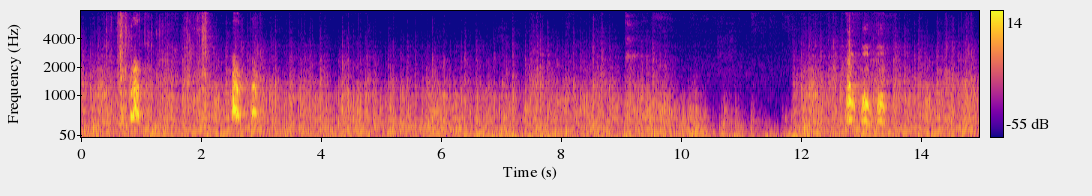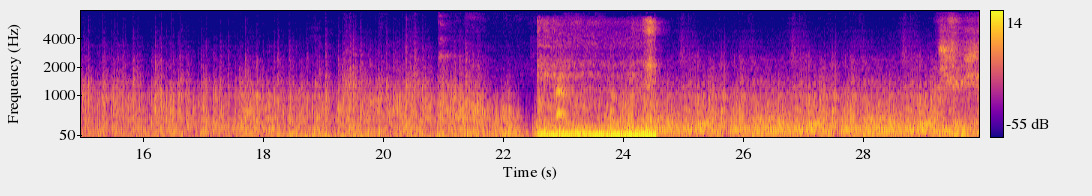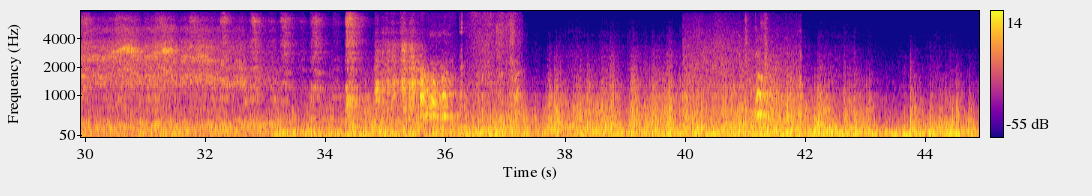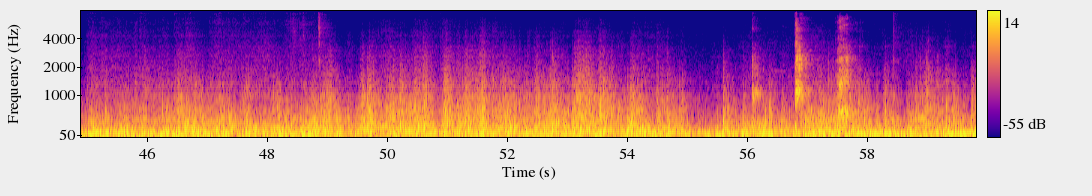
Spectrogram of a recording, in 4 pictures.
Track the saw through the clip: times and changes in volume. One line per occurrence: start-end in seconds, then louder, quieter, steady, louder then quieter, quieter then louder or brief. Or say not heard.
29.1-35.6 louder.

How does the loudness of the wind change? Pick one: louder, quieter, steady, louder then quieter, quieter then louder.
louder.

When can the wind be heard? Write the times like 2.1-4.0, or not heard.
0.0-59.7.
